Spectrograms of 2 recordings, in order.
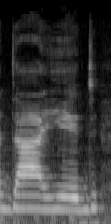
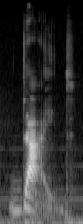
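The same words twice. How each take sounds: First: The ending is sounded as an extra syllable. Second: The word is said as one syllable. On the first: The speaker calls it wrong. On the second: The speaker calls it right.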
